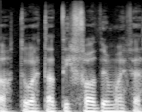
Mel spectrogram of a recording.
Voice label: "diffodd", Welsh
